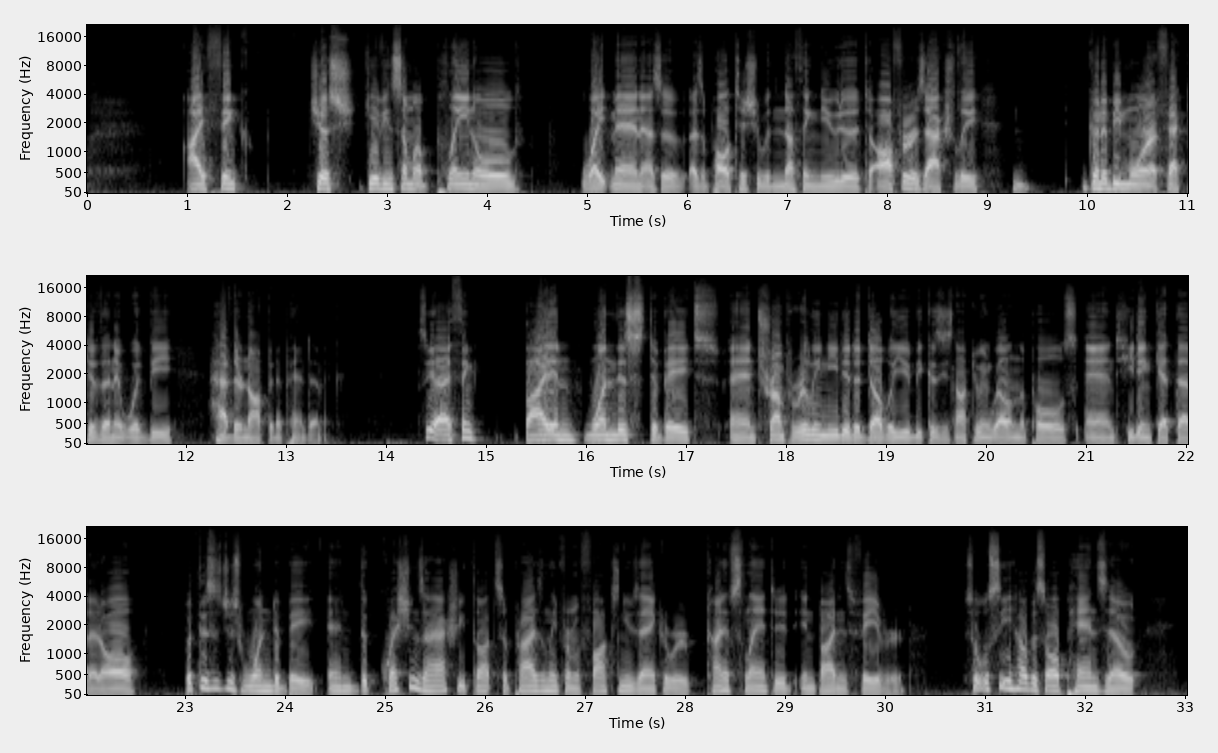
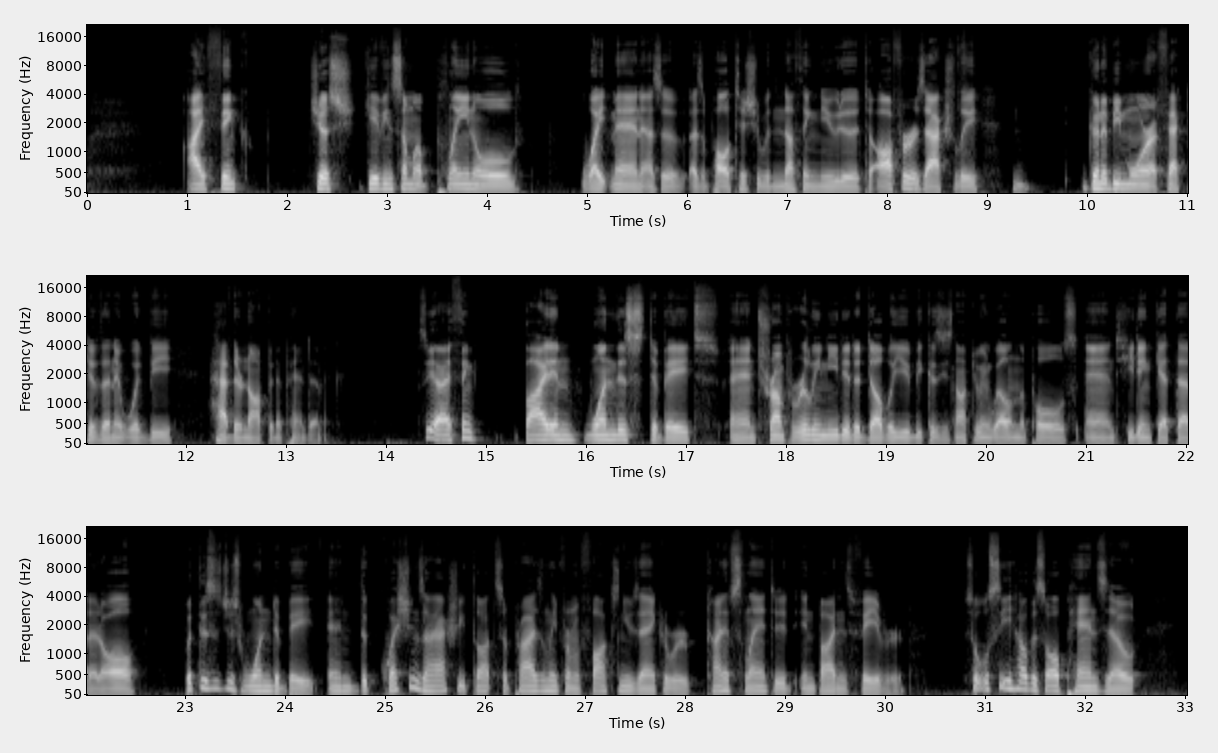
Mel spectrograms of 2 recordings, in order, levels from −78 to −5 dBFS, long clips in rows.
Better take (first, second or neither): second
